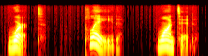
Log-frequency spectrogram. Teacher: Worked ends with a T sound. Played ends with a D sound. Wanted ends with an id sound.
